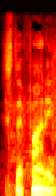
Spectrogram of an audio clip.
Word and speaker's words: Stefoni: Stefoni.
